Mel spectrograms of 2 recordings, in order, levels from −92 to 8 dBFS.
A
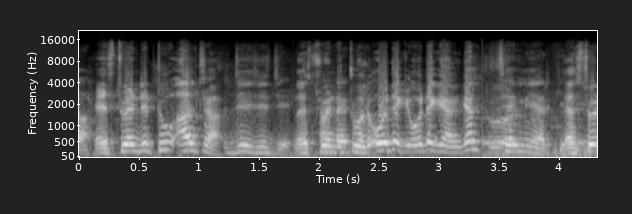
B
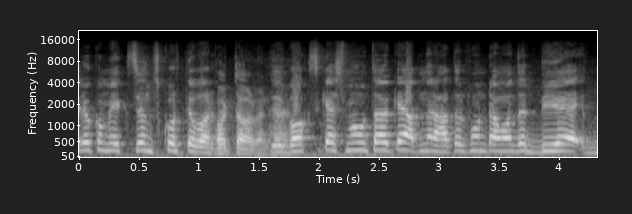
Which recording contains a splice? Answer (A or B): A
